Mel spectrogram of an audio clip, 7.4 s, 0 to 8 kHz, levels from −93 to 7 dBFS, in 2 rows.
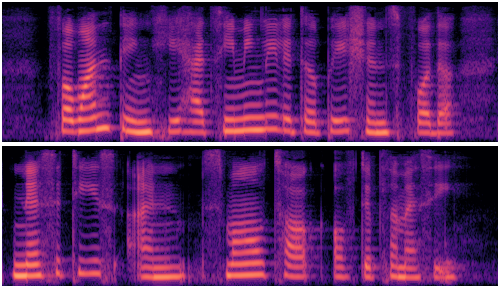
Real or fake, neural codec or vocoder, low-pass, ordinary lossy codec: real; none; 7.2 kHz; MP3, 48 kbps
